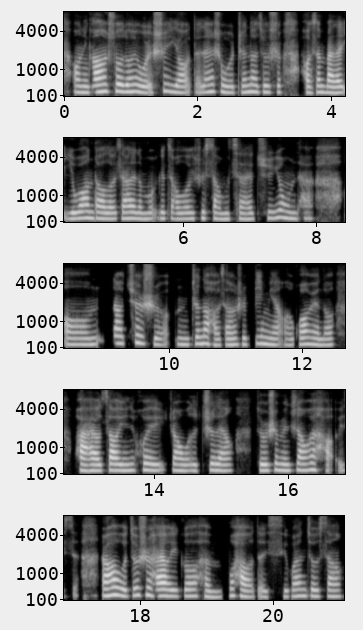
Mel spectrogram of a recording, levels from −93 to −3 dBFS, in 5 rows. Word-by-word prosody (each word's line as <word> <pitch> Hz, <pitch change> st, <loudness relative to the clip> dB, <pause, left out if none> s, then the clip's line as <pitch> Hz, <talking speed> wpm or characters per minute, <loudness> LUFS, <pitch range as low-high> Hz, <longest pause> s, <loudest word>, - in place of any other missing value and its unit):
呃， 220 Hz, -, +1 dB
你 215 Hz, -1 st, +1 dB
刚 220 Hz, +2 st, +3 dB
刚 245 Hz, +1 st, +4 dB
说 250 Hz, +1 st, +1 dB
的 245 Hz, -, +6 dB
东 235 Hz, 0 st, +3 dB
西 245 Hz, -, +1 dB
我 210 Hz, -2 st, +2 dB
是 260 Hz, -2 st, -3 dB
有 215 Hz, -3 st, +1 dB
的， -, -, -8 dB
但 230 Hz, +2 st, 0 dB
是 240 Hz, -1 st, -3 dB
我 210 Hz, -2 st, 0 dB
真 220 Hz, +2 st, -4 dB
的 235 Hz, 0 st, +1 dB
就 225 Hz, 0 st, -2 dB
是， 220 Hz, 0 st, -5 dB, 0.3 s
好 210 Hz, -, -1 dB
像 220 Hz, +2 st, 0 dB
把 210 Hz, -1 st, +6 dB
它 205 Hz, +1 st, +4 dB
遗 205 Hz, 0 st, -3 dB
忘 225 Hz, +2 st, +3 dB
到 215 Hz, -1 st, +2 dB
了 200 Hz, 0 st, 0 dB
家 210 Hz, +1 st, +1 dB
里 215 Hz, -, +2 dB
的 205 Hz, -1 st, -1 dB
某 200 Hz, +2 st, -4 dB
一 -, -, -12 dB
个 215 Hz, -, -3 dB
角 210 Hz, 0 st, -6 dB
落， 200 Hz, +1 st, -2 dB
一 205 Hz, -, -3 dB
直 220 Hz, +2 st, -4 dB
想 210 Hz, -2 st, -3 dB
不 195 Hz, 0 st, -3 dB
起 200 Hz, +1 st, -7 dB
来 195 Hz, 0 st, -2 dB
去 210 Hz, +3 st, -8 dB
用 230 Hz, -3 st, -1 dB
它。 215 Hz, +1 st, -10 dB, 0.5 s
呃， 210 Hz, -1 st, -1 dB, 0.4 s
那 255 Hz, -1 st, +2 dB
确 260 Hz, +2 st, -1 dB
实， 220 Hz, -2 st, -2 dB
呃， 200 Hz, -1 st, -7 dB, 0.3 s
真 235 Hz, +2 st, -1 dB
的 245 Hz, -, +3 dB
好 210 Hz, -4 st, -3 dB
像 205 Hz, +1 st, -2 dB
是 215 Hz, 0 st, -4 dB
避 245 Hz, -1 st, -2 dB
免 210 Hz, -3 st, -1 dB
了， 200 Hz, -1 st, -8 dB
光 220 Hz, +2 st, 0 dB
源 210 Hz, -2 st, -1 dB
的 200 Hz, +1 st, -4 dB, 0.3 s
话， 215 Hz, -2 st, +6 dB
还 205 Hz, -, +4 dB
有 205 Hz, -, +4 dB
噪 215 Hz, +1 st, +5 dB
音， 210 Hz, +1 st, 0 dB
会 220 Hz, 0 st, -1 dB
让 210 Hz, -2 st, +1 dB
我 205 Hz, -, -3 dB
的 205 Hz, -1 st, -2 dB
质 225 Hz, +3 st, -3 dB
量 205 Hz, -1 st, 0 dB, 0.3 s
就 215 Hz, -, +1 dB
是 210 Hz, -, +3 dB
睡 230 Hz, +3 st, -1 dB
眠 210 Hz, -1 st, +1 dB
质 210 Hz, -, -13 dB
量 215 Hz, -1 st, +3 dB
会 235 Hz, +1 st, +2 dB
好 230 Hz, -, -4 dB
一 -, -, -9 dB
些。 210 Hz, 0 st, -14 dB, 0.3 s
然 235 Hz, 0 st, +7 dB
后 265 Hz, +1 st, +7 dB
我 230 Hz, -, +3 dB
就 240 Hz, +4 st, -2 dB
是 265 Hz, 0 st, 0 dB
还 225 Hz, -1 st, +6 dB
有 225 Hz, -1 st, +6 dB
一 220 Hz, 0 st, -1 dB
个 225 Hz, +1 st, -1 dB
很 195 Hz, -3 st, -3 dB
不 240 Hz, -, -4 dB
好 215 Hz, -4 st, +3 dB
的 200 Hz, -, -6 dB
习 205 Hz, +1 st, -9 dB
惯， 220 Hz, +2 st, -1 dB
就 225 Hz, -1 st, -1 dB
像， 215 Hz, -1 st, -3 dB
215 Hz, 280 characters per minute, -22 LUFS, 205-225 Hz, 0.5 s, 然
